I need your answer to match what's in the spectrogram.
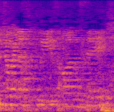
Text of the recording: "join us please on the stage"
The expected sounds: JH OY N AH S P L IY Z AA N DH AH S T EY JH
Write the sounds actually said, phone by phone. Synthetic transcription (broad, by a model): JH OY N AH S P L IY Z N DH AH S T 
